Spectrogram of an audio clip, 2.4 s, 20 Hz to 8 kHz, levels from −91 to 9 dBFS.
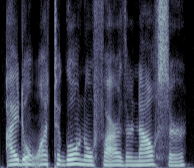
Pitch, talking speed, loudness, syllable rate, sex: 195 Hz, 225 wpm, -17 LUFS, 4.5 syllables/s, female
